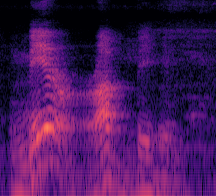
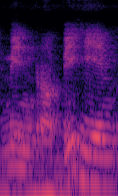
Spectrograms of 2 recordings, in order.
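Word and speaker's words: من ربهم: Cara bacanya mir rabbihim. Mir rabbihim. Tidak boleh min rabbihim atau mir rabbihim, seperti itu tidak boleh. Harus tanpa dengung, diidghamkan tanpa dengung.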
